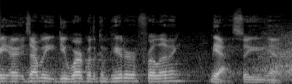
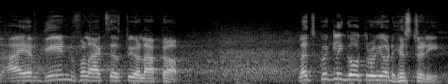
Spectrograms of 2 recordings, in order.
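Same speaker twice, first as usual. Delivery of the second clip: put-on gloating Indian accent; 5 semitones higher than usual. Agent taunts the comedian for his jokes in a gloating Indian accent. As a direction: relish the revenge in an Indian accent.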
